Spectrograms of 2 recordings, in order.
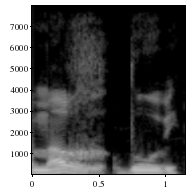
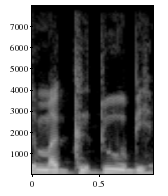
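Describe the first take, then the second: First: It has a throaty, gargled gh sound. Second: It has a hard g sound. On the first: The speaker calls it right. "Say maghdubi" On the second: The speaker calls it wrong. "Don't say magdubi"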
